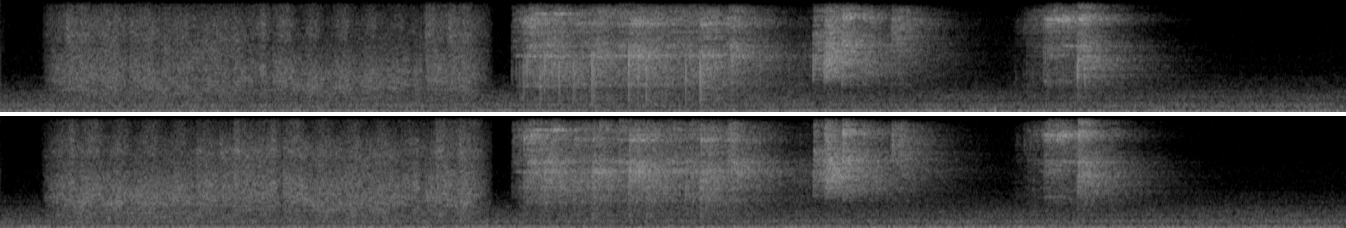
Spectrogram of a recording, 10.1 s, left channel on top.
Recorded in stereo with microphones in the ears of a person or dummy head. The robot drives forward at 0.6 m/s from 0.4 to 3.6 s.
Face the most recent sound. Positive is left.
turn(degrees=20)  # may be behind; listen again after turning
